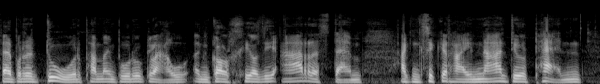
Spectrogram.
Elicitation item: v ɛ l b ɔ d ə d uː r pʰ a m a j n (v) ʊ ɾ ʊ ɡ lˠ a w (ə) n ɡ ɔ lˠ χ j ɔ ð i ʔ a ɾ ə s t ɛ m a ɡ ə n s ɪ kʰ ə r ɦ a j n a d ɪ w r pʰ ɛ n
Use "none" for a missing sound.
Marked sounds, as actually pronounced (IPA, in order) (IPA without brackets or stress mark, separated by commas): b, ə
